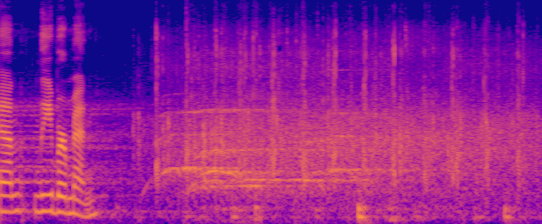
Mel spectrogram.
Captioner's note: audience applauds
